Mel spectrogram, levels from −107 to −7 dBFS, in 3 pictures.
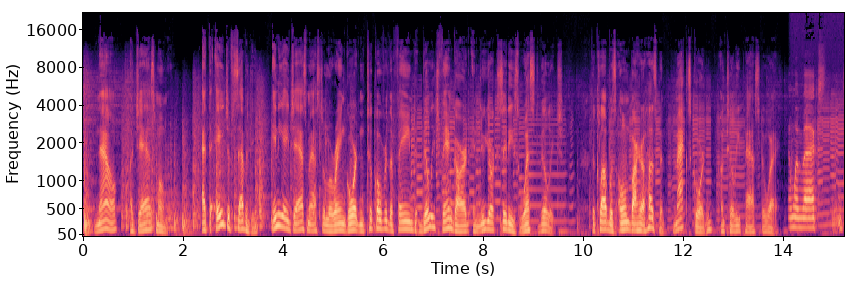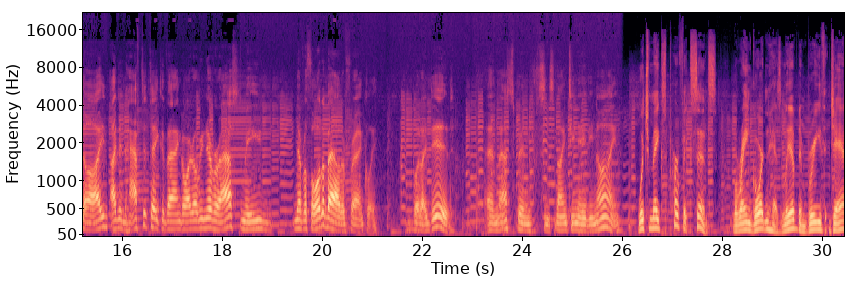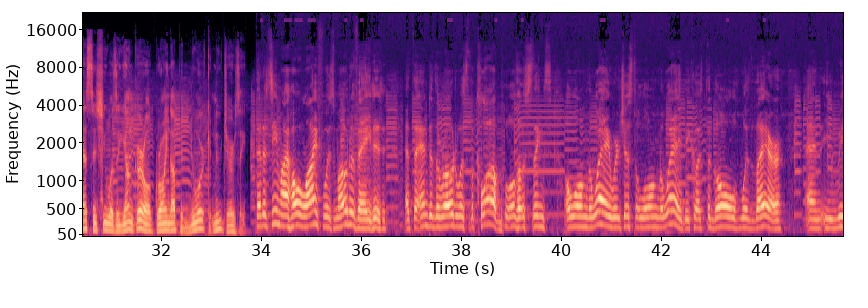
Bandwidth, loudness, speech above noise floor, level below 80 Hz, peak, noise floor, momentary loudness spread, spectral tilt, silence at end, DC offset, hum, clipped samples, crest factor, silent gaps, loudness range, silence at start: over 20 kHz; -23 LUFS; 25 dB; -52 dBFS; -6 dBFS; -48 dBFS; 13 LU; -6.5 dB/octave; 0 s; under 0.1%; none; under 0.1%; 18 dB; none; 5 LU; 0 s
